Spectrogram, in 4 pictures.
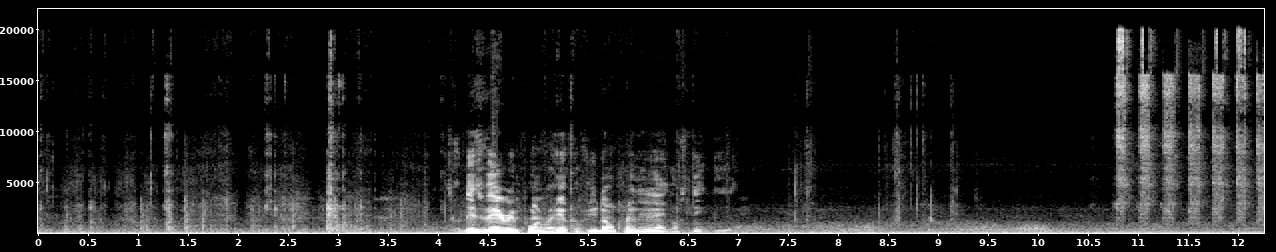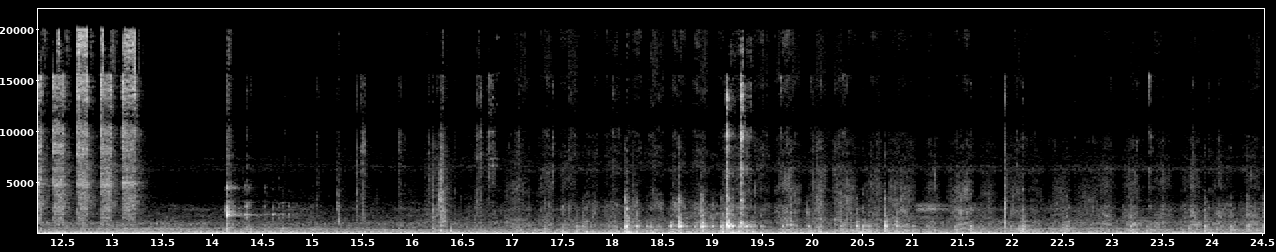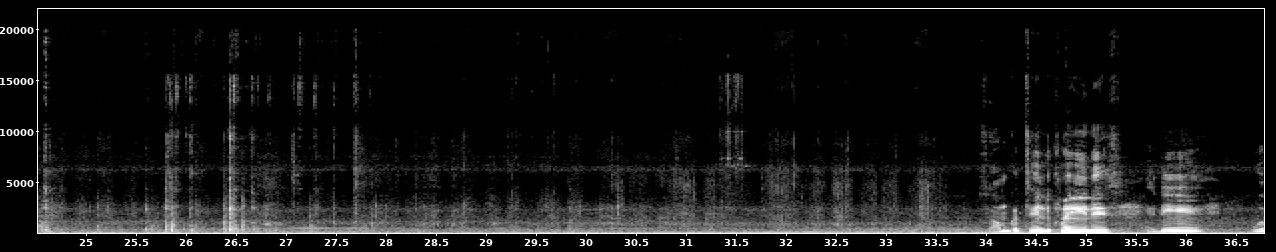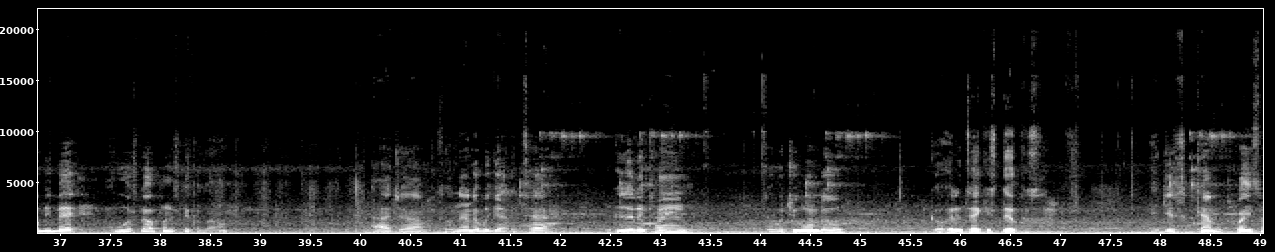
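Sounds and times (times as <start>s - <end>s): rag squeaking on tire rubber: 0.0s - 7.1s, 10.6s - 13.4s, 15.1s - 43.3s
steady low hum: 0.0s - 49.0s.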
